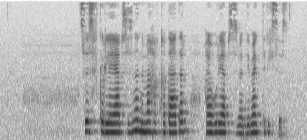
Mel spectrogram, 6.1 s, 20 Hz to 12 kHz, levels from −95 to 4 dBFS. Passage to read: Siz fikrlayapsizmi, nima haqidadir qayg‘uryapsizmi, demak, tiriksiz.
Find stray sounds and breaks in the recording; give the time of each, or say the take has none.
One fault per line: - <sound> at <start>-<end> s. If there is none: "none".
none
